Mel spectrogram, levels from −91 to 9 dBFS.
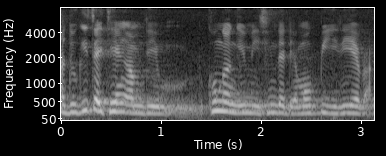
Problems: none marked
